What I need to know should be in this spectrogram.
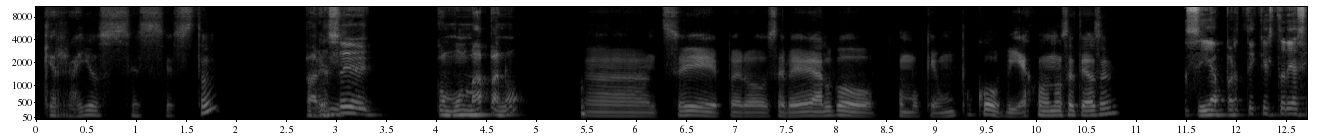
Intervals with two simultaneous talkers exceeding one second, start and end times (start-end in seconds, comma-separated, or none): none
